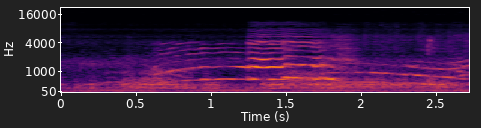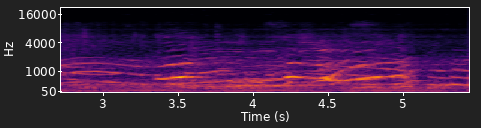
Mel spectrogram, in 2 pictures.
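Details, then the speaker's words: Newborn's first cry right after a vacuum-assisted delivery with episiotomy, following a dilapan-induced labour with epidural and a falling fetal heart rate; high, wavering cries in bursts over a low hum and room noise. "When you hear the baby cry, it means that they've had their first breath."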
